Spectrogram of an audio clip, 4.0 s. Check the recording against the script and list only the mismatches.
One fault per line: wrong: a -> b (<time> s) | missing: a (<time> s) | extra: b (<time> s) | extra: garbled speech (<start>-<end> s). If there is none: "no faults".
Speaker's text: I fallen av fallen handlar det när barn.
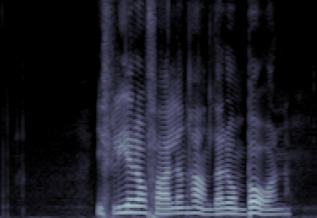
wrong: fallen -> flera (1.3 s)
wrong: när -> om (2.9 s)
